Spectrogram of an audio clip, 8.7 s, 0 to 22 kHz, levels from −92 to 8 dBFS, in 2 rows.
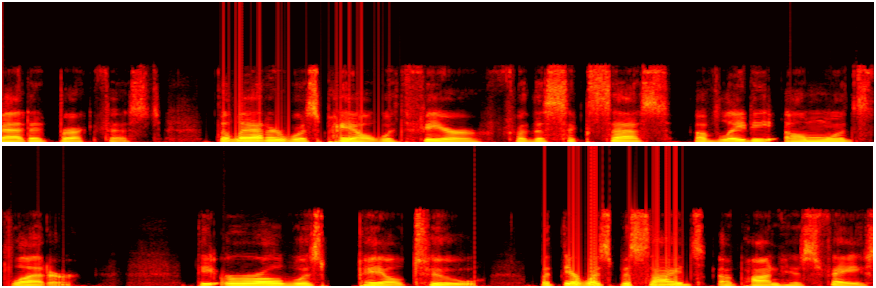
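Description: Speech, with two kinds of fault. Processor overload crackle runs from 0.73 to 1.99 s and again from 6.72 to 7.78 s: a gritty, tearing burst over the voice, made of many tiny hard-edged skips. The texture fits very short buffers of roughly 5 ms being dropped over and over as the processor misses its deadlines. Audio is lost in these dropouts, so the sound is rough rather than stretched. Repeated stalls (stutter) appear from 3.94 to 5.01 s, with ten short holds totalling 145 ms and the longest 60 ms, and from 5.46 to 6.14 s, with five holds totalling 170 ms and one as long as 120 ms. In these spans the jitter buffer kept running dry as packets came late, so the receiver extended the last sound and faded it during the longer waits. Unlike the crackle, nothing is lost here. The speech drags and hiccups instead of tearing.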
